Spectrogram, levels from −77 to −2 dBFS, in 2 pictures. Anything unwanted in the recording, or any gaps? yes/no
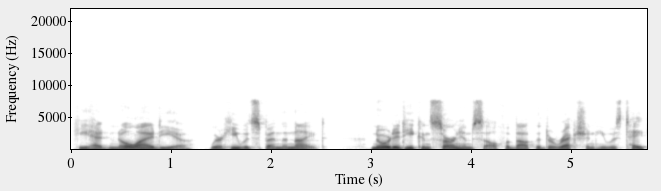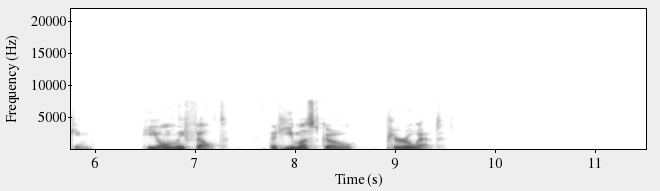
no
